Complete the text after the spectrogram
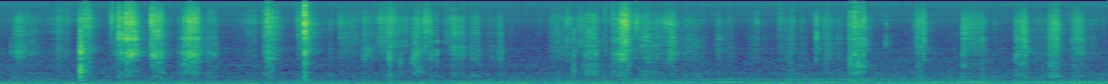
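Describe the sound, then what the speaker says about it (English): Scissors snip out a couple of small triangles from paper or card for a craft house's steps: a close, irregular run of sharp cuts and paper rustles with brief pauses. "Basically cutting out a couple of triangles, and that's going to make the steps to go up"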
